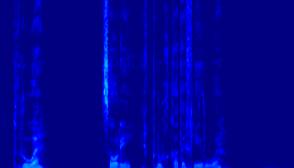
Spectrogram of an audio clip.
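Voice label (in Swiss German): "d Rue", Swiss German; Wortschatz Kapitel 1; Kapitel 1 Hauptwortschatz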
